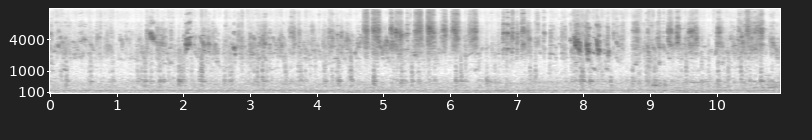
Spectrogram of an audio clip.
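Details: Young chickens at a rice feed: high, squeaky chirps that grow busier halfway through, mixed with rapid pecking taps on the grain.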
